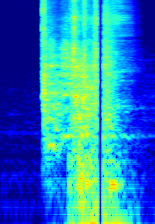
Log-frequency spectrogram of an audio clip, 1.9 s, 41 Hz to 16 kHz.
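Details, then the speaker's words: Ford 460 big-block V8 first fire-up after camshaft install, distributor one tooth out: rough catch on cranking, sharp cut-off and ragged restart; backfiring from ignition timing one tooth off. "backfiring it's a to out let me just move it"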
